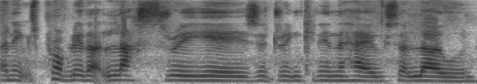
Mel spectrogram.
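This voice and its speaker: With a West Midlands accent, a woman speaks at a fairly low pitch in a monotone, flat intonation. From West Midlands, England (Staffordshire border). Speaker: podcast guest, sober community organiser. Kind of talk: interview about personal sobriety journey. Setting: in a van.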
